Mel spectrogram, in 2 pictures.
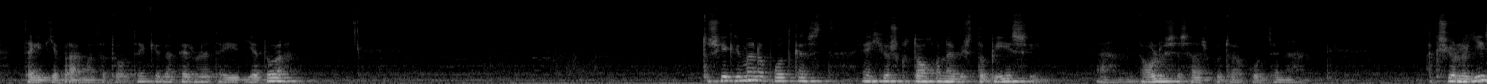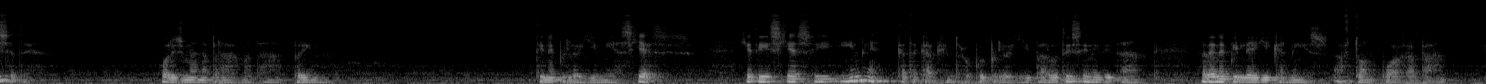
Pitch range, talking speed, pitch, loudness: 100-130 Hz, 95 wpm, 105 Hz, -32 LUFS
